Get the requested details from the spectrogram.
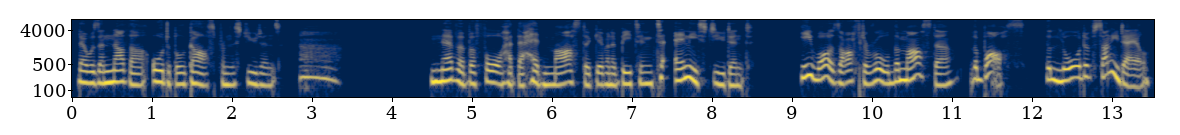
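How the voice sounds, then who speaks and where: A woman narrating a comic story in a lively storytelling manner. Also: fairly low pitch.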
